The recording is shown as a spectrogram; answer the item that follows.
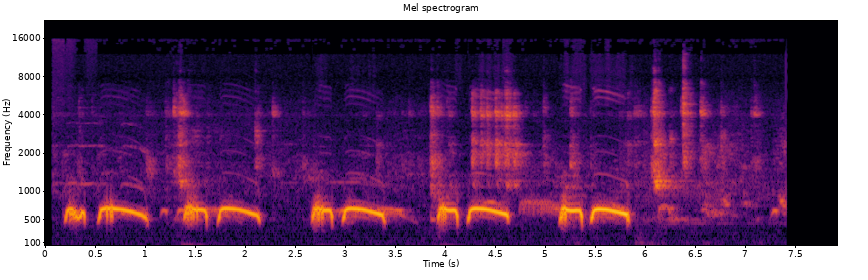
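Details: Male and female spotted doves cooing to stir up birds in training: repeated paired low hollow coos, each note rising then falling, in quick couplets, with a few faint chirps of other birds.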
